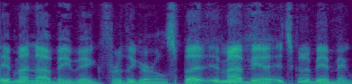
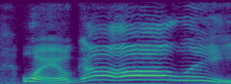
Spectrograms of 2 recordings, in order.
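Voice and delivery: golly very high, swooping and drawn out; 5 dB louder than usual. Retelling a joking old habit of saying a word in Gomer Pyle's voice. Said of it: "jokingly say it like, uh, Gomer Pyle".

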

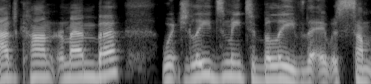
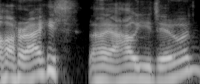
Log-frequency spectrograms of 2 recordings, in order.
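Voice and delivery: Newcastle Geordie accent. On a podcast, showing how they'd answer a Newcastle friend's call, Geordie accent. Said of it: "I can turn my Geordie on".

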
